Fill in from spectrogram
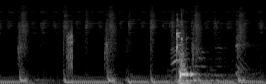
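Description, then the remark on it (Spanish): A bottle is opened to pour another drink, popping with a short, bright hiss partway through, surrounded by several soft, evenly spaced clunks and knocks. No one speaks. “¿Escucharon la botella cómo se abrió?”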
